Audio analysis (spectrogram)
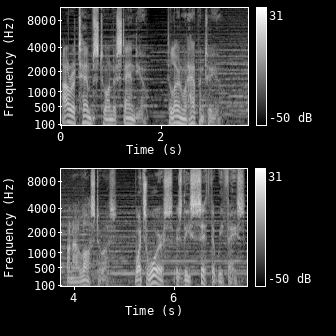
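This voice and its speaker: An actor playing a solemn, regretful Jedi master in a video game, speaking in a measured, sombre and earnest way. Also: male voice, low-pitched, expressive, music in the background. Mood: troubled. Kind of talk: dramatic video game dialogue.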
